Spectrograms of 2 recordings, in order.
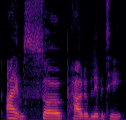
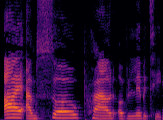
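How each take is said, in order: First: Said in the usual way. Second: Louder and slow, stretching each word; emphatic praise. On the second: Real, not acted. Vlogger praising Liberty to viewers, loud slow emphasis. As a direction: drive the pride home slowly.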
